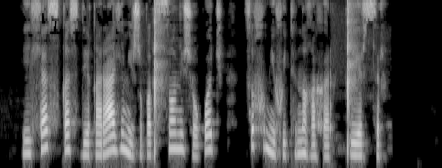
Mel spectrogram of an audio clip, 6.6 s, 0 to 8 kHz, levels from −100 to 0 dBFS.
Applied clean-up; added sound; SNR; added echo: classical method Wiener filter.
